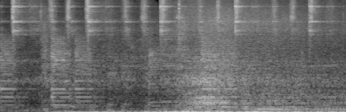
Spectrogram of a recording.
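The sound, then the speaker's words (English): A loud car engine revs on a race track, its roar climbing and swelling over a few seconds with a steady low rumble beneath, heard on its own with no voices. “Lock those brakes.”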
